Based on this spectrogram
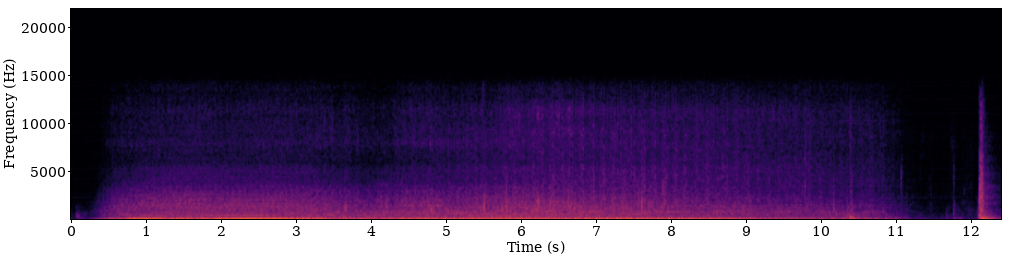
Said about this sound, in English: I think he's coming this way. That's not a Model T. It's an old farm truck.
